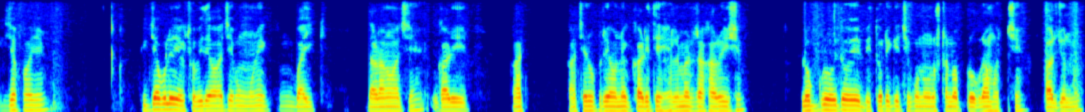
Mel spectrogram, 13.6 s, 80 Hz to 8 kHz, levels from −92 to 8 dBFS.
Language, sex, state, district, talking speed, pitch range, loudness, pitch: Bengali, male, West Bengal, Purulia, 155 wpm, 115-130 Hz, -19 LUFS, 120 Hz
